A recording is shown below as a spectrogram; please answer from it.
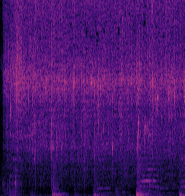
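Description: Ginger sizzles and crackles in hot cooking oil in a pan, a loud close fry broken by several stirring scrapes and bursts of spatter, with no talk.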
